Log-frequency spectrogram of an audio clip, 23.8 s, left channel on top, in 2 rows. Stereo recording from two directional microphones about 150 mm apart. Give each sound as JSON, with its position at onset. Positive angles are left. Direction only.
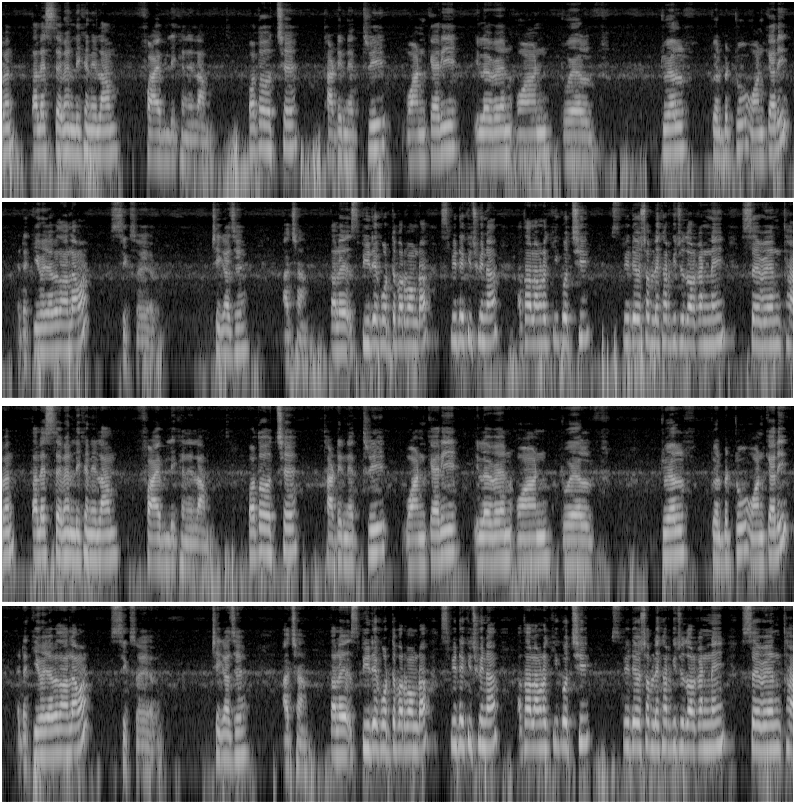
{"t": 0.0, "sound": "speech", "side_deg": -25}
{"t": 9.9, "sound": "speech", "side_deg": -25}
